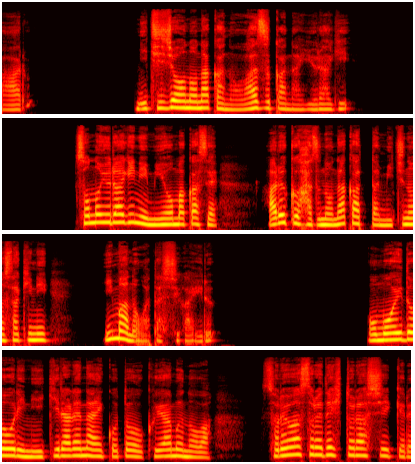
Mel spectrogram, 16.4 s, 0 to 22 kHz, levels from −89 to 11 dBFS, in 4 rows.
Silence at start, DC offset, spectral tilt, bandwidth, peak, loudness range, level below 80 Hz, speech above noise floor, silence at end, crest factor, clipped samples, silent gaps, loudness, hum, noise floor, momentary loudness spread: 0 s; under 0.1%; -5 dB/octave; 17 kHz; -6 dBFS; 4 LU; -60 dBFS; over 69 dB; 0 s; 16 dB; under 0.1%; 0.37-1.32 s, 3.65-4.83 s, 10.63-11.87 s; -21 LUFS; none; under -90 dBFS; 14 LU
